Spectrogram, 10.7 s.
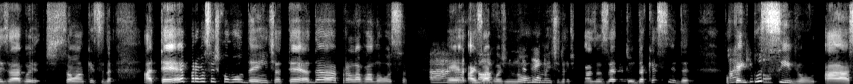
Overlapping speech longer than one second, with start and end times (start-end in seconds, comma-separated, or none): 5.6-6.9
